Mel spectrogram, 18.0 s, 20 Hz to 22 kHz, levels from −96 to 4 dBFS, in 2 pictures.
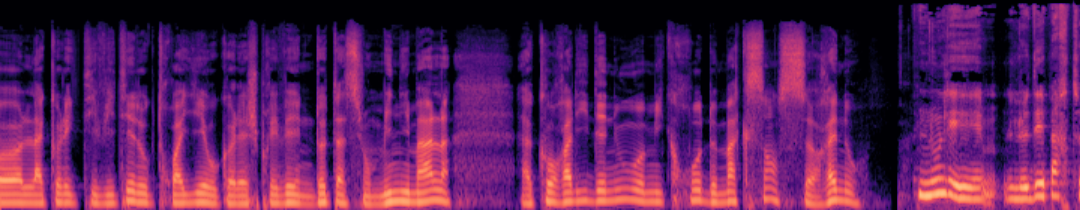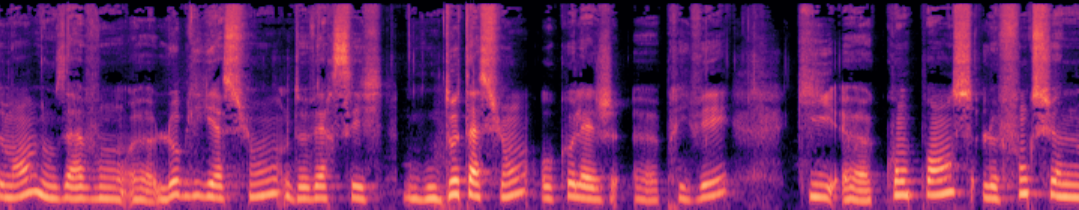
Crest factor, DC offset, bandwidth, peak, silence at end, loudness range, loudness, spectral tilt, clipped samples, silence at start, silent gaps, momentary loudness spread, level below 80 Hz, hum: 18 dB; under 0.1%; over 20 kHz; 0 dBFS; 0 s; 6 LU; -19 LUFS; -4.5 dB/octave; under 0.1%; 0 s; 7.43-7.47 s; 12 LU; -54 dBFS; none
